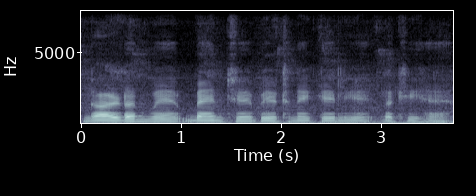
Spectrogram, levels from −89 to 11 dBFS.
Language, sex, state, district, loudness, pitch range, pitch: Hindi, male, Rajasthan, Jaipur, -19 LUFS, 95-110 Hz, 100 Hz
